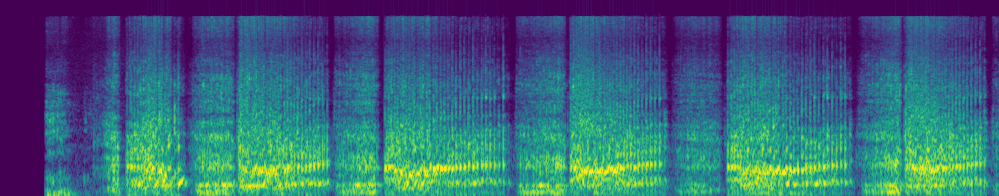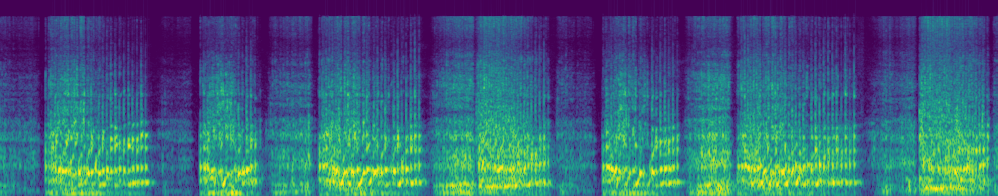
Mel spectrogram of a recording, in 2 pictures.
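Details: Tiger in a very dangerous mood, giving loud, rough, sustained roars broken into bursts of about a second, separated by abrupt brief silences throughout.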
